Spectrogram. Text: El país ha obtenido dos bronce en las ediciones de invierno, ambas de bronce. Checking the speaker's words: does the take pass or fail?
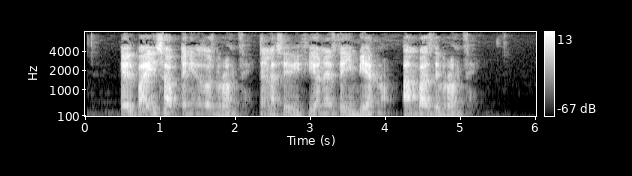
pass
